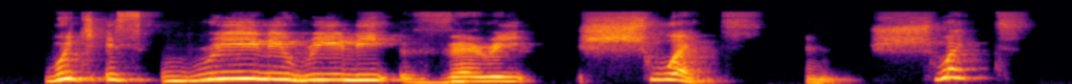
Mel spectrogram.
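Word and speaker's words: chouette: pronounce it like but when you see it written look at it it's not all the same as what you hear is also a little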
